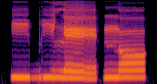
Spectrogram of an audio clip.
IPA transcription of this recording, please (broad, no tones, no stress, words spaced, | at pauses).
ibi lɛ | nɔ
